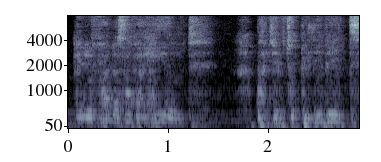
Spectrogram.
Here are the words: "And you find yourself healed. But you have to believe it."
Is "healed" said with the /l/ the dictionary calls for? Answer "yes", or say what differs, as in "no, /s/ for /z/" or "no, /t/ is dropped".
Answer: yes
